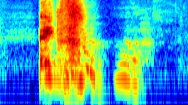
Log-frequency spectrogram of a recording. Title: Boyfriend sneezing into handkerchief, wearing my dress shirt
